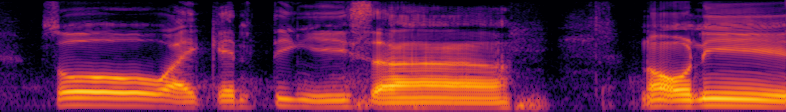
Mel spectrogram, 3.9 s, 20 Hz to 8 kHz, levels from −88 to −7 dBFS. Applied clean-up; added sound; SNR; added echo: none; none; none; none.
